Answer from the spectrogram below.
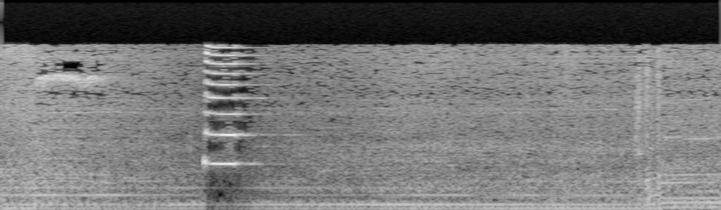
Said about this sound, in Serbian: Lokomotiva počinje da vuče ovaj lepi voz, skroz starinski.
